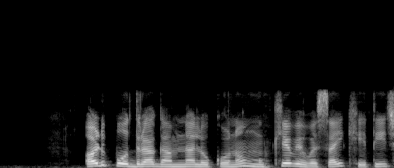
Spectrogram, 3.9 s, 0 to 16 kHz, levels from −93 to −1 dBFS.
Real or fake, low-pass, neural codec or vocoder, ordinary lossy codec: real; 7.2 kHz; none; none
